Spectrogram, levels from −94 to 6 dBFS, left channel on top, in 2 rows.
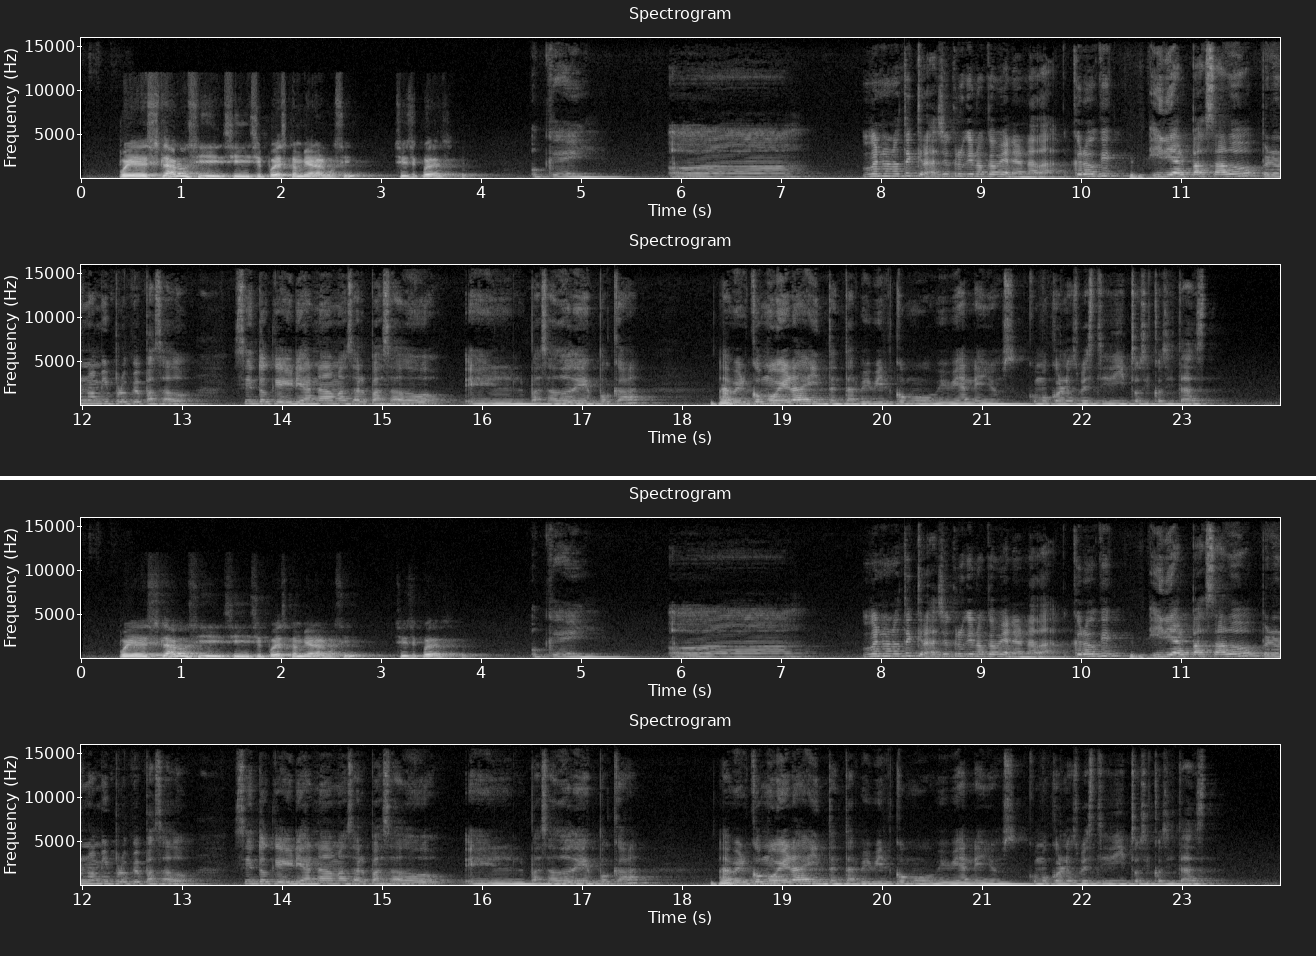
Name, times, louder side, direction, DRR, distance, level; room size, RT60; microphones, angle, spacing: voice 1, 0.4-2.8 3.2-3.7 10.5-10.6 18.4-18.5, left 2 dB, 55° left, 1.1 m, -21 dB
voice 2, 4.5-5.5 5.9-7.3 7.8-17.7 18.4-23.2, left 1 dB, 15° left, 1.1 m, -33 dB
19.5 x 16.0 x 9.6 m
head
